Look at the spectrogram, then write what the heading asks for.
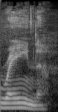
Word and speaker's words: reign: that falls from the sky, but it's pronounced the same way, but it's spelled R E I G N.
